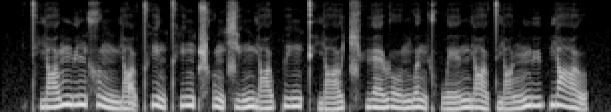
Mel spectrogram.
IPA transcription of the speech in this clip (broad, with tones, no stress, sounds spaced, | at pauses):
t̪ʰ j ɑ˧˥ ʊ̯ m y˥ n x ɤ˥˩ ŋ m j ɑ̰˨˩ ʊ̯ t̪ʰ i˥˩ n t̪ʰ i˥ ŋ ʈ͡ʂʰ ʊ˥˩ ŋ ɕ i˧˥ ŋ j ɑ˧˥ ʊ̯ p i˥ ŋ t̪ʰ j ɑ˧˥ ʊ̯ t͡ɕʰ ɥ ɛ˥ ɻ o˥˧ ʊ̯ n̪ w ə˥˩ n kʰ w e˧˥ ɪ̯ n̪ j ɑ˥˩ ʊ̯ t̪ j ɑ˧˥ ŋ m y˥ p j ɑ˥˩ ʊ̯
